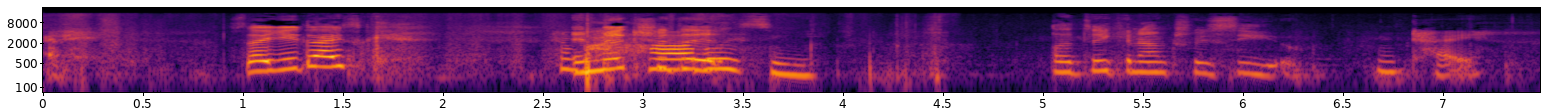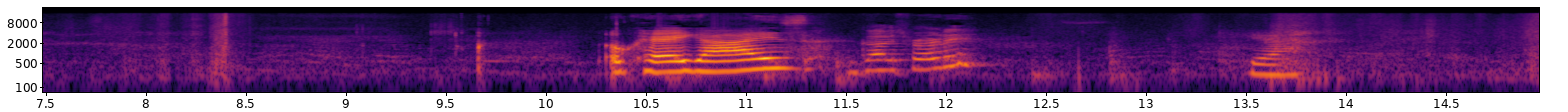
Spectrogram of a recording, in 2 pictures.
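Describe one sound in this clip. A young girl talks close up in a high voice, with animation.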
